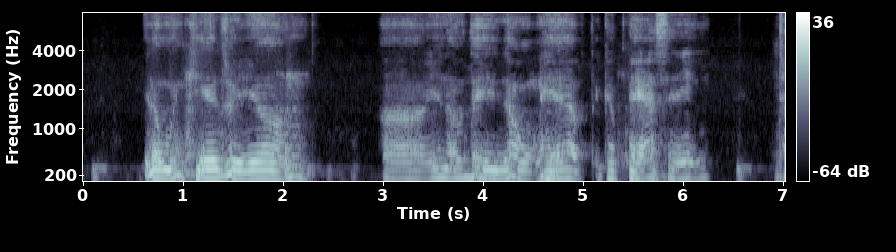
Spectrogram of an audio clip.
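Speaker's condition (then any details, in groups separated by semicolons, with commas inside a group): ALS; hoarse voice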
